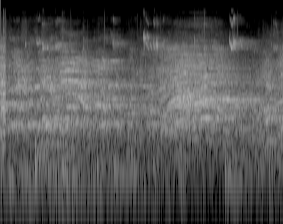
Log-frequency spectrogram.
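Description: Basketball dribbled on a hardwood court, with voices in the gym.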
